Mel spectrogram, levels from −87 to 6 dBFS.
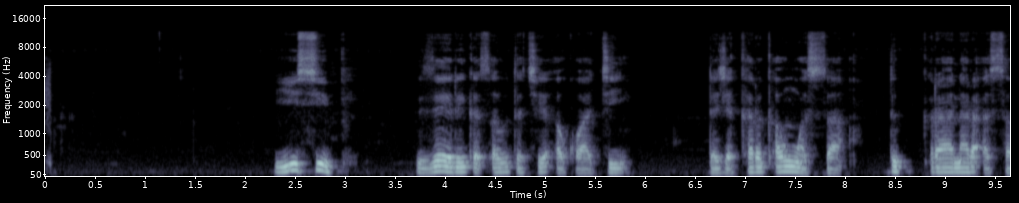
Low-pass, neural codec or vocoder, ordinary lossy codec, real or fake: none; none; none; real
